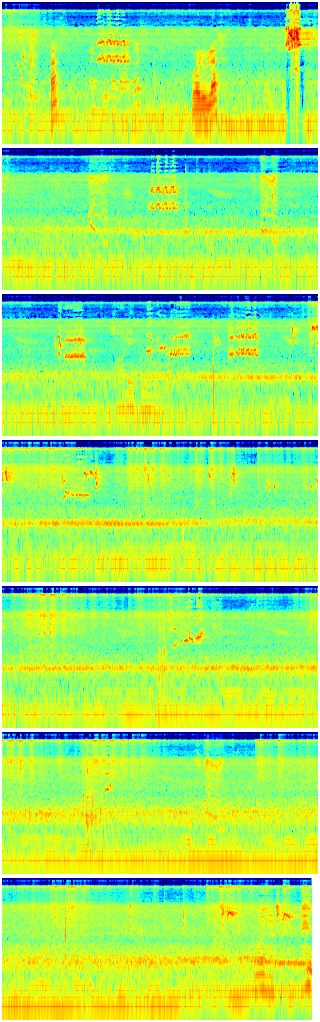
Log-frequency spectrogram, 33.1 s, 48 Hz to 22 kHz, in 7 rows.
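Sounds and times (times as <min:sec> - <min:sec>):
parrot chirping: 0:04.2 - 0:04.8.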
